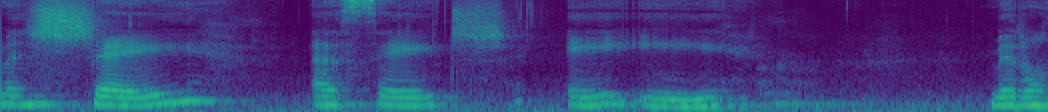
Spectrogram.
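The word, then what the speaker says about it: Shae: My name is Shay, S-H-A-E, middle name and maiden name. Last name is pronounced like Harris with a lisp.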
